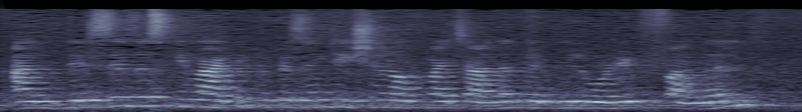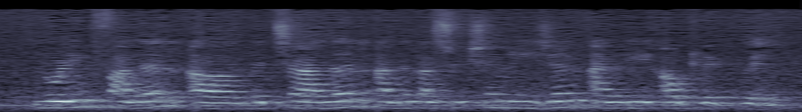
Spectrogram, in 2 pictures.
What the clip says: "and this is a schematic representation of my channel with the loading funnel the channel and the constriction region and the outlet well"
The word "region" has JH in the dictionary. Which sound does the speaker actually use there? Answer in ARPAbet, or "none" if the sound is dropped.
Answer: JH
